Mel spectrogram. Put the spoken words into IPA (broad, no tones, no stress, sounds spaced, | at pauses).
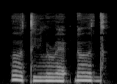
ə t i l ɹ ɛ ʔ ɗ ə d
